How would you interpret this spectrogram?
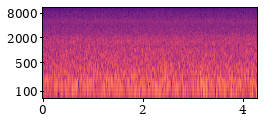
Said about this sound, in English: The water is cold, but the first thing I feel is the rushing current, moving and breathing, bigger than anything I have ever known. It pulls me.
